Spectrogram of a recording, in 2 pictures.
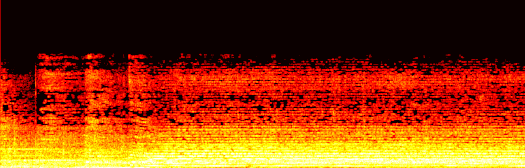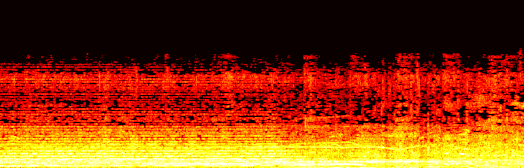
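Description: Arena horn sounding one long, steady blast of about seven seconds, starting a little over a second in, over the noise of a cheering crowd.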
